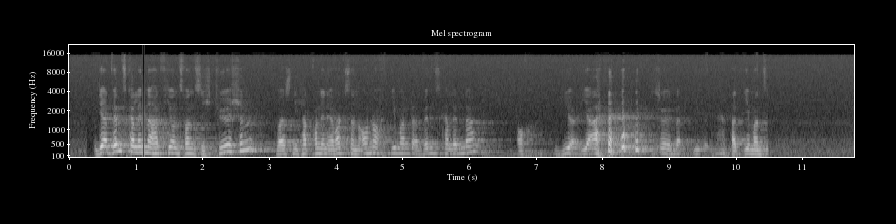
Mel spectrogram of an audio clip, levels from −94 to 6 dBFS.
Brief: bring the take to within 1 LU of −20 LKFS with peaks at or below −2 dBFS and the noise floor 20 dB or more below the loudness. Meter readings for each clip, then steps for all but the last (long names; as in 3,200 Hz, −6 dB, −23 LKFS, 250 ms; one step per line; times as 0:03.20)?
number of dropouts 1; longest dropout 22 ms; background noise floor −46 dBFS; target noise floor −47 dBFS; integrated loudness −26.5 LKFS; sample peak −7.0 dBFS; target loudness −20.0 LKFS
→ repair the gap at 0:01.10, 22 ms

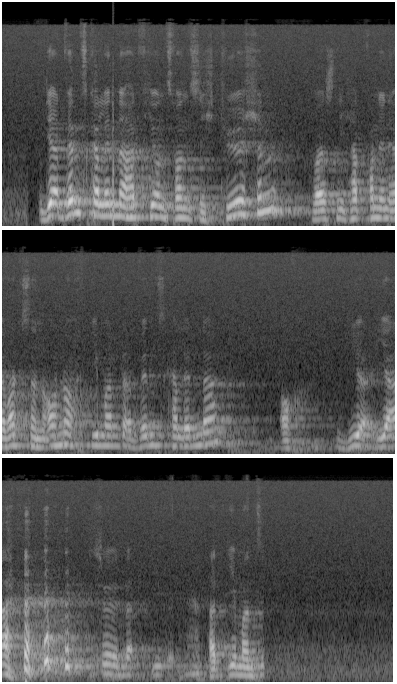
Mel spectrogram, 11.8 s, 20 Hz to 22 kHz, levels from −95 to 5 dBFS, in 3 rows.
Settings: number of dropouts 0; background noise floor −46 dBFS; target noise floor −47 dBFS
→ broadband denoise 6 dB, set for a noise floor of −46 dBFS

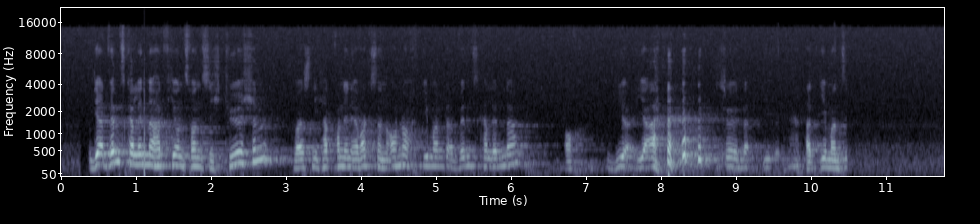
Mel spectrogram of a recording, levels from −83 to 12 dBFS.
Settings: background noise floor −50 dBFS; integrated loudness −26.5 LKFS; sample peak −7.0 dBFS; target loudness −20.0 LKFS
→ level +6.5 dB
brickwall limiter −2 dBFS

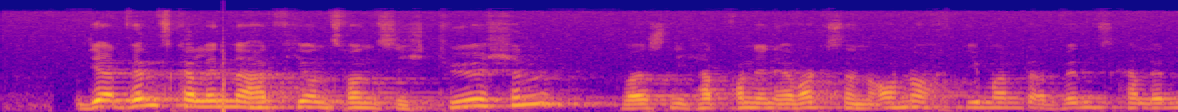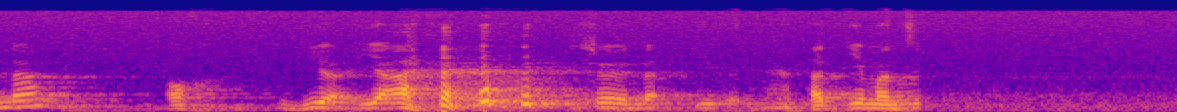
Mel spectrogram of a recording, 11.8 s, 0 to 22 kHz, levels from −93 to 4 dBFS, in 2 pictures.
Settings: integrated loudness −20.5 LKFS; sample peak −2.0 dBFS; background noise floor −43 dBFS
